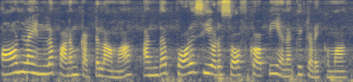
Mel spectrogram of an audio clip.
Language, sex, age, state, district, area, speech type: Tamil, female, 18-30, Tamil Nadu, Chennai, urban, read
